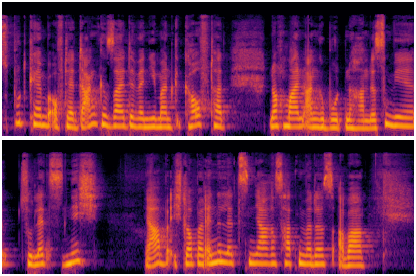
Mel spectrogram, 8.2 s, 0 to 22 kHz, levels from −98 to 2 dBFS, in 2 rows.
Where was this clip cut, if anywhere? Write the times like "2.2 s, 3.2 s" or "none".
3.0 s, 3.8 s, 4.7 s, 6.1 s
